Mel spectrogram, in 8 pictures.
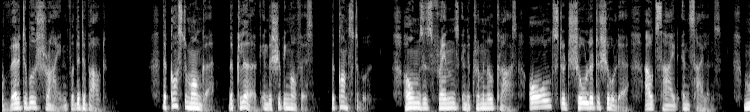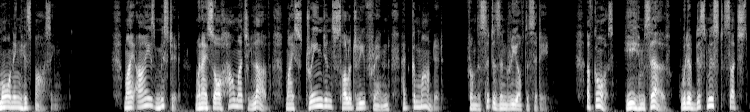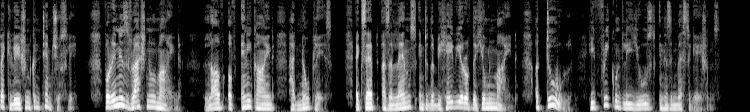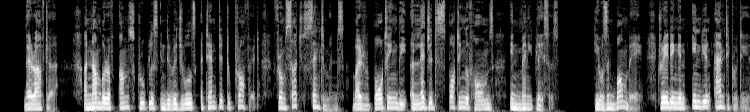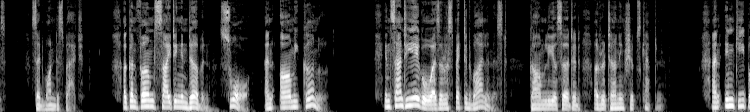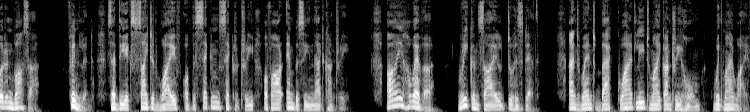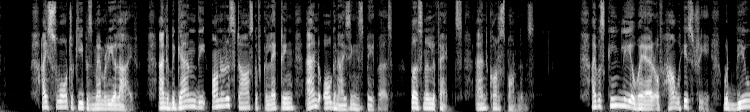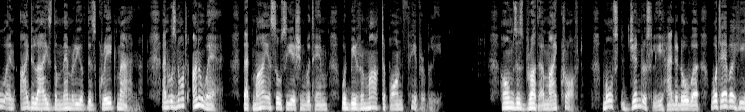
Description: Sherlock Holmes in Japan - Vasudev Murthy - Hörbuch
